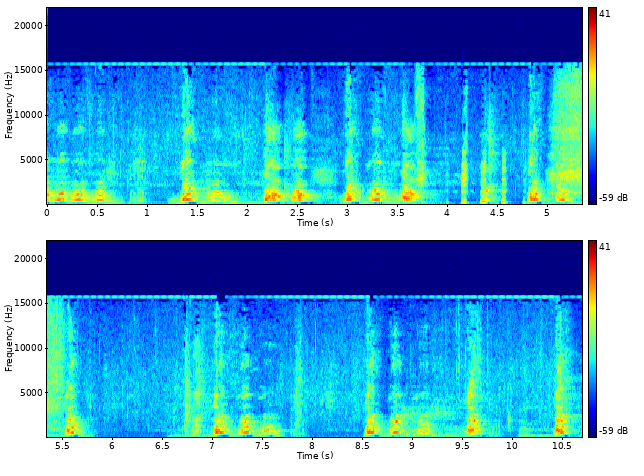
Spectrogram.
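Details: Dogs barking while snow falls at a house in Big Bear, answering the neighbours: quick clusters of bright, harmonic barks, a short lull in the middle, then more bursts to the close.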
